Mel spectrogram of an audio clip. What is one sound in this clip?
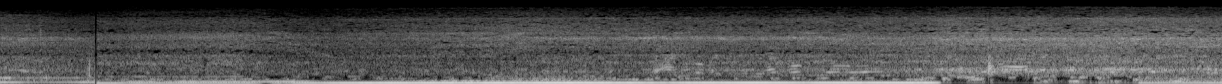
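A second truck's diesel engine drones deeply as it climbs slowly past.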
